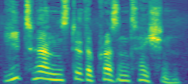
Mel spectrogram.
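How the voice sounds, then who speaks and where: A man narrating the stage directions at a script table read, steady and descriptive. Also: fairly high pitch, normal speed, slight background noise.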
